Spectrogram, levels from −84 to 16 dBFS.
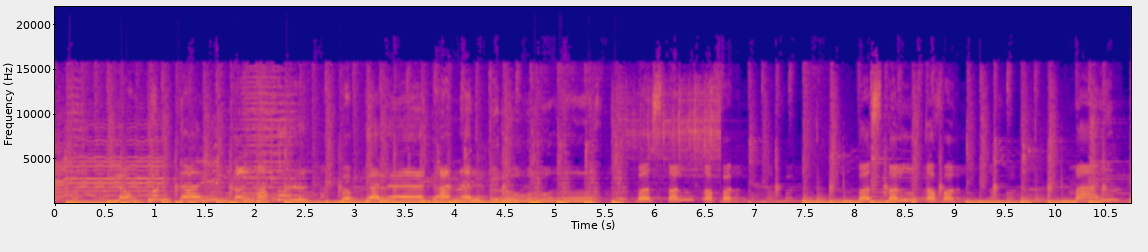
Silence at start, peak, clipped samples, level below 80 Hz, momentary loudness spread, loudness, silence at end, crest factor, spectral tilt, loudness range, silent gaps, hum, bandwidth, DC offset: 0 s; 0 dBFS; under 0.1%; -16 dBFS; 6 LU; -12 LUFS; 0 s; 10 dB; -5 dB/octave; 4 LU; none; none; 16.5 kHz; under 0.1%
